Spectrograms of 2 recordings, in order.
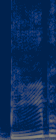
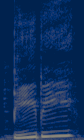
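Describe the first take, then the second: First: "Beeb" as one syllable ending on b. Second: "B B" said as two syllables, bee-bee. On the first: Streamer asks chat how a name is said, "Beeb" as one syllable. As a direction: say "Beeb" with no ee after the last b. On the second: Streamer asks chat how a name is said, "B B" as bee-bee. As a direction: say "B B" with a second ee on the end. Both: Shown as a demonstration. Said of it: "I need to know".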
